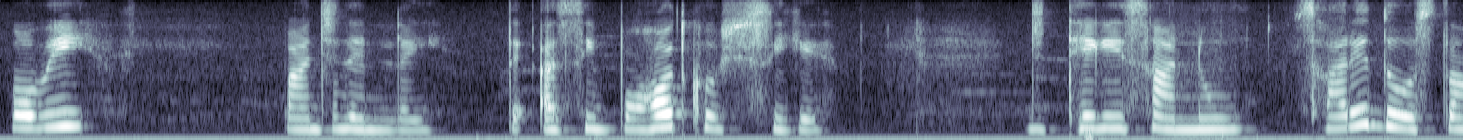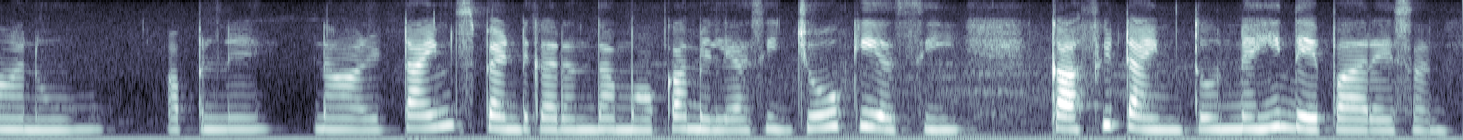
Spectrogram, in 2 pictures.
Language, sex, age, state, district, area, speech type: Punjabi, female, 18-30, Punjab, Pathankot, urban, spontaneous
